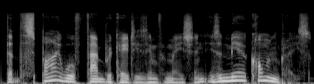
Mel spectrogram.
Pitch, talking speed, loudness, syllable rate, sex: 120 Hz, 210 wpm, -20 LUFS, 7.0 syllables/s, male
